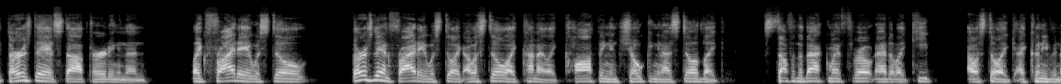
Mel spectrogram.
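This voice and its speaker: A man on a podcast talks in long, meandering runs, packed with filler words and restarts. His voice has a faint nasal tint from a recent illness, and his pitch sits in a middle range. The sound is dry and close, with no room echo. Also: a bit bright. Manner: rambling, heavy on filler "like". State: recovering from illness, slightly nasal. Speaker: returning co-host. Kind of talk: casual podcast chat.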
